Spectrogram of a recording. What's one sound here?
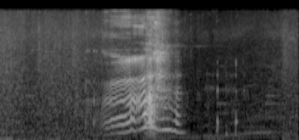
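A young man laughs close to a microphone.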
